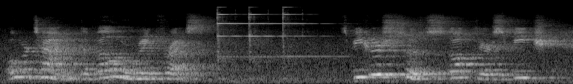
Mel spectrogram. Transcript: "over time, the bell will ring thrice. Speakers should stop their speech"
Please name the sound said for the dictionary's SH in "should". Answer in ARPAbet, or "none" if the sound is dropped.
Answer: S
